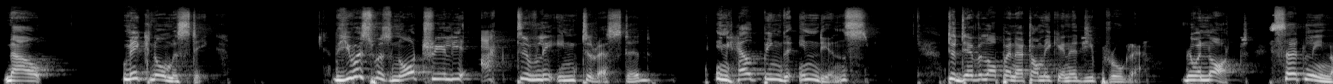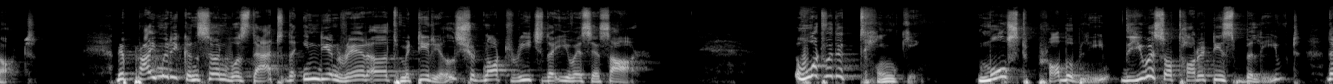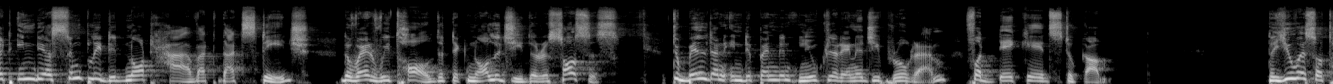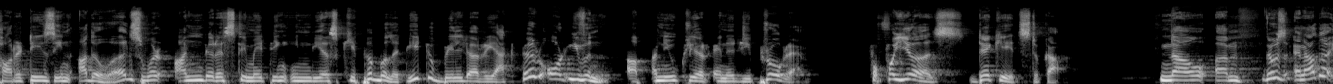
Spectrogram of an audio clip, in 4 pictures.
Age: 50-69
